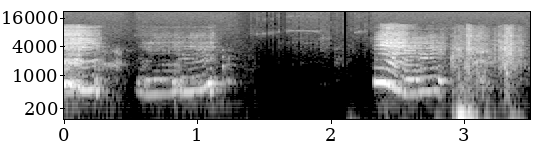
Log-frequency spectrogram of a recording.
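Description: A Labrador named Belle whines for attention in three drawn-out, wavering high cries separated by short pauses, fairly clear, with a dull low thump near the end of the last cry.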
